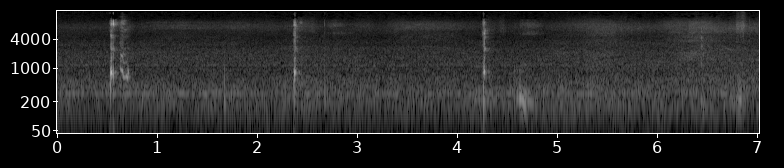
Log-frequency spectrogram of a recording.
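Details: Three sharp, abrupt hiccups about two seconds apart from a 2-month-old baby girl lying in bed; ordinary hiccups.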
